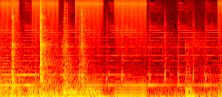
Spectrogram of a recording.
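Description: Background music playing steadily, with a few sharp clicks in the first half second as a hard-drive tray is pushed home into its removable drive rack.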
